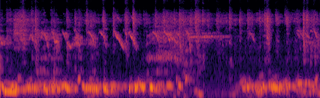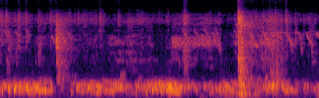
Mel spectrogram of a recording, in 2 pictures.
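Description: Pigeons being kept for sale coo steadily in low, rolling calls with scattered chirps, an occasional wing flap and a loud burst near the end, all without talk.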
